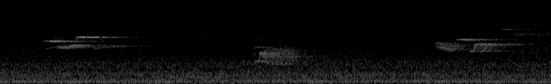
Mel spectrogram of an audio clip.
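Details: In a sacred grove, a wood thrush gives three quiet flute-like phrases spaced about two seconds apart, each a brief clear whistle with a burred edge, over steady background noise.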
